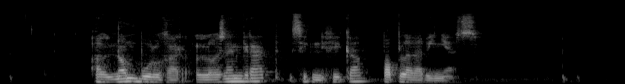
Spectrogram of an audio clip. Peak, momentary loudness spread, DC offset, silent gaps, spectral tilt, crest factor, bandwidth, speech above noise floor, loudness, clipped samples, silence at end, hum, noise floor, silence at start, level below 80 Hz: -12 dBFS; 8 LU; under 0.1%; none; -5.5 dB/octave; 20 dB; 11.5 kHz; 42 dB; -32 LUFS; under 0.1%; 0.6 s; none; -73 dBFS; 0.9 s; -74 dBFS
